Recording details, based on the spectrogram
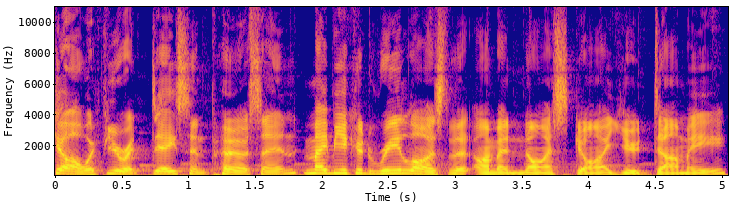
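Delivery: ordinary delivery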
